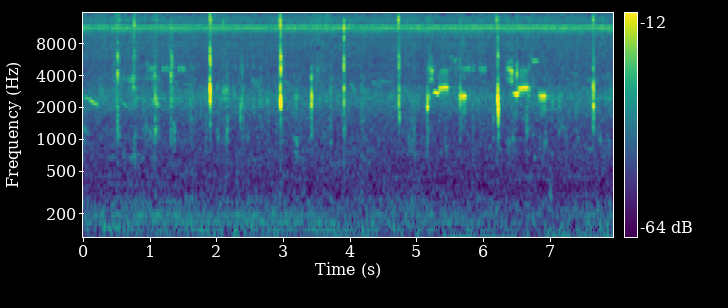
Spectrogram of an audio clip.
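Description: Faint chewing of a mouthful of raw leaves, with scattered sharp mouth clicks and smacks over a low steady hum.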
